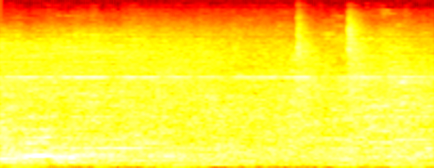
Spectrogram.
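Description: Steady, indistinct background din of a busy indoor food hall, with no clear voice standing out, a faint steady high tone running under it, and a couple of faint brief clatters about three seconds in.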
